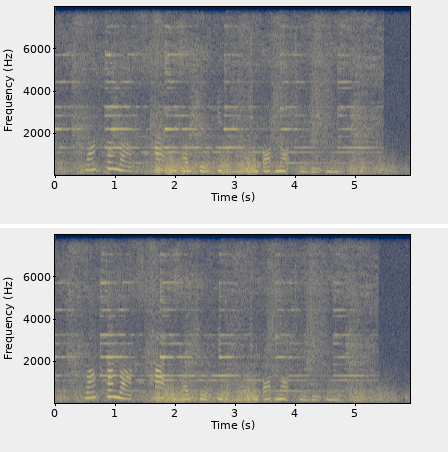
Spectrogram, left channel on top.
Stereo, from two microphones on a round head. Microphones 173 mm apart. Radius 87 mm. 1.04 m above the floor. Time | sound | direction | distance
0.5 | a woman speaking | 70° right (ahead or behind) | ?
2.0 | a woman speaking | 10° left (ahead or behind) | ?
